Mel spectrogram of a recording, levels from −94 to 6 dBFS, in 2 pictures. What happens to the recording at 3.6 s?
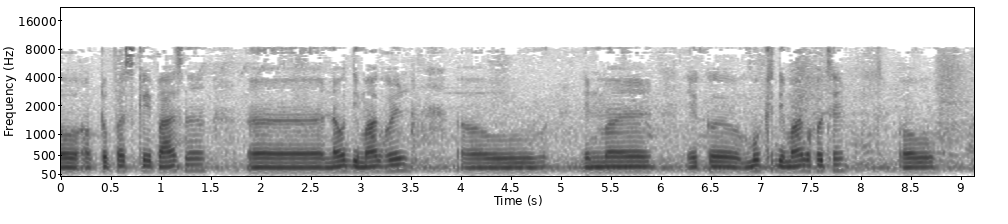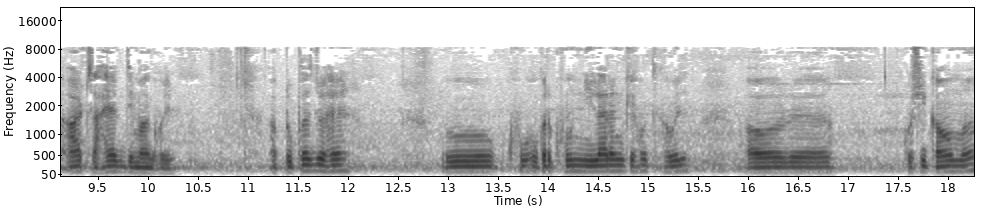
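At 3.6 s the speech carries MP3 compression damage that runs through the whole clip. Nothing sounds above 8.3 kHz, and weak frequency lines flicker between frames, giving a watery swirl, likely from starved low-bitrate encoding near 33 kbps. That swirl marks it apart from a plain low-pass filter.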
